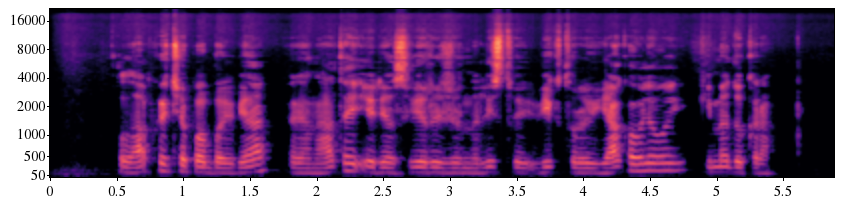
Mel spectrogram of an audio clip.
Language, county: Lithuanian, Vilnius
